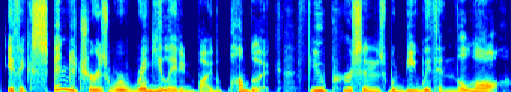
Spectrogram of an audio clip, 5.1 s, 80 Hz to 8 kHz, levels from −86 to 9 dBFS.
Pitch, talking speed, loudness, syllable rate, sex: 175 Hz, 165 wpm, -20 LUFS, 5.3 syllables/s, male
